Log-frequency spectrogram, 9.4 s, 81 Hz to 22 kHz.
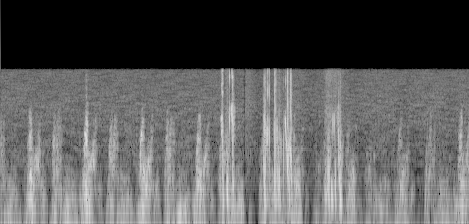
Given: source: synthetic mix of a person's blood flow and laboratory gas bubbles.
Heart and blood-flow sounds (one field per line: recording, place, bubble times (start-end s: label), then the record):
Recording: Doppler ultrasound of blood flow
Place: precordium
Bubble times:
4.40-4.71 s: bubbles
5.23-5.40 s: bubbles
5.44-5.85 s: bubbles
6.47-6.86 s: bubbles
From the record:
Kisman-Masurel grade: 223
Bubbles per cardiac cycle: several, 3 to 8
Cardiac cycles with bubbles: 10 to 50%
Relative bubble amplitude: loud (0.450 to 0.775)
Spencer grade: 2 (many but less than half of the cardiac periods contain bubble signals, singularly or in groups)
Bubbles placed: only in the low amplitude regions of the cardiac cycle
